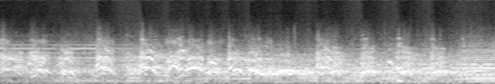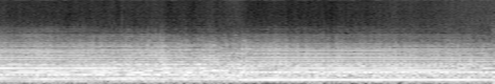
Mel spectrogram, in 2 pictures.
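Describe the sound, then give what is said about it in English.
Two dogs barking at farm animals outside a house: quick, overlapping barks and yips for the first few seconds, then a sustained, steady tonal chord that carries on alone. “two dogs confront the animals”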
